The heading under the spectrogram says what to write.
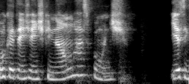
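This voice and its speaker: A woman's voice sits fairly high and sounds bright and sharp. She keeps a moderate pace. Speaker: teacher. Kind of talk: lecture.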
